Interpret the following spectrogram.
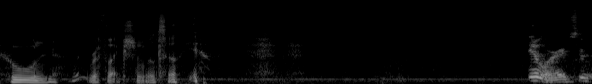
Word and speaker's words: Huns: It's pronounced Hoon.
